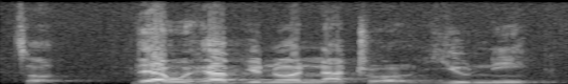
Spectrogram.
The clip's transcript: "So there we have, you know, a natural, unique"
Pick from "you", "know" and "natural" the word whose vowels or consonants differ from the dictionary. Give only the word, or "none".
none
